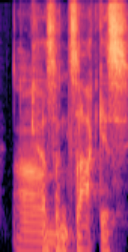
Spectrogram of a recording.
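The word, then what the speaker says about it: Kazantzakis: Is it Kazantakis? Kazanakis. Yes. Kazanak. Yes. I'll leave you leave it to your good pronunciation in in from his poetic the Odyssey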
